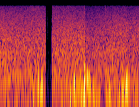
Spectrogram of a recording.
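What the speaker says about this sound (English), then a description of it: "Ooh, there's a big gust." Strong wind gust during a blizzard, blowing snow off rooftops, a loud close roar of wind buffeting the microphone with a brief dropout, no talking.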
